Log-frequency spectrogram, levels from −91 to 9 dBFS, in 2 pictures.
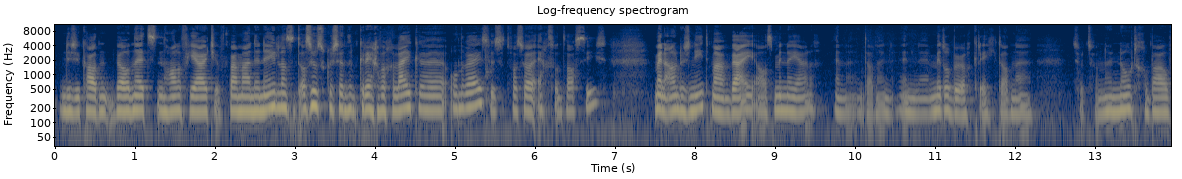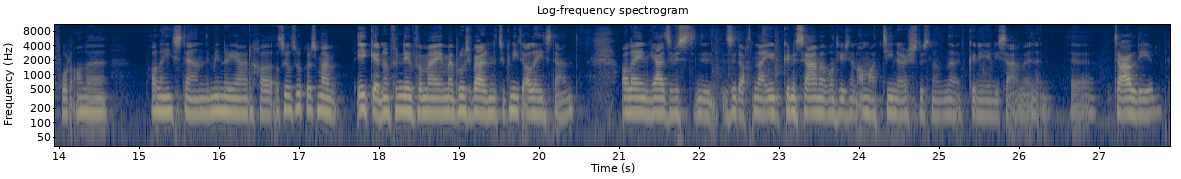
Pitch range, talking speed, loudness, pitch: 160-180 Hz, 195 wpm, -33 LUFS, 170 Hz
